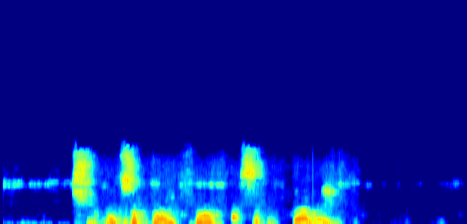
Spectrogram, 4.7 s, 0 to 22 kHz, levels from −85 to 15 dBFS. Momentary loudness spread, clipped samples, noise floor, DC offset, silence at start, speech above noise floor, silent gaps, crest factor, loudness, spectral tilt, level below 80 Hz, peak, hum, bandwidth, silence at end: 7 LU; under 0.1%; -74 dBFS; under 0.1%; 0.75 s; 57 dB; none; 18 dB; -17 LUFS; -1.5 dB/octave; -68 dBFS; -2 dBFS; none; 8.2 kHz; 1.25 s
